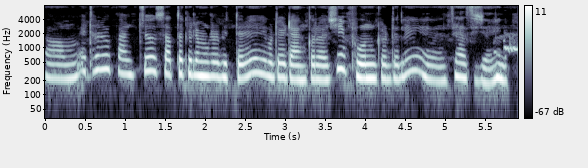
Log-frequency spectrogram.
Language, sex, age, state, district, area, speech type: Odia, female, 18-30, Odisha, Jagatsinghpur, rural, spontaneous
